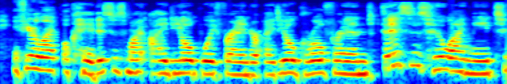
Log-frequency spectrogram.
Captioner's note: low-pitched voice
